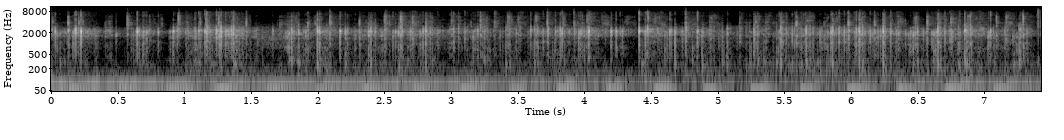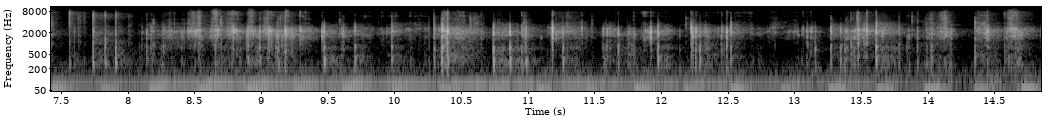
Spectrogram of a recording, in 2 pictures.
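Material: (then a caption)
Plastic. Long acrylic nails rapidly tap and scratch the spray nozzle, cap and body of a medium, hollow white plastic cosmetic spray bottle held in one hand. The result is a dense, continuous stream of sharp, bright clicks and crinkly scratching with a steady hiss-like band around 2 kHz and very little low end.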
